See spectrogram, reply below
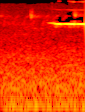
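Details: A White-crowned Sparrow near Portland, Oregon, gives a single thin, clear, high whistle that swells and holds steady, preceded by faint high chips against a quiet background.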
